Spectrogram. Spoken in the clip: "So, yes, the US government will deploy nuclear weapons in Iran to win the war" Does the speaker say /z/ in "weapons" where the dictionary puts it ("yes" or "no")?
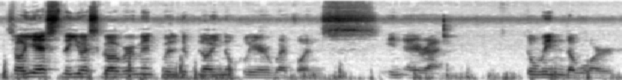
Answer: no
